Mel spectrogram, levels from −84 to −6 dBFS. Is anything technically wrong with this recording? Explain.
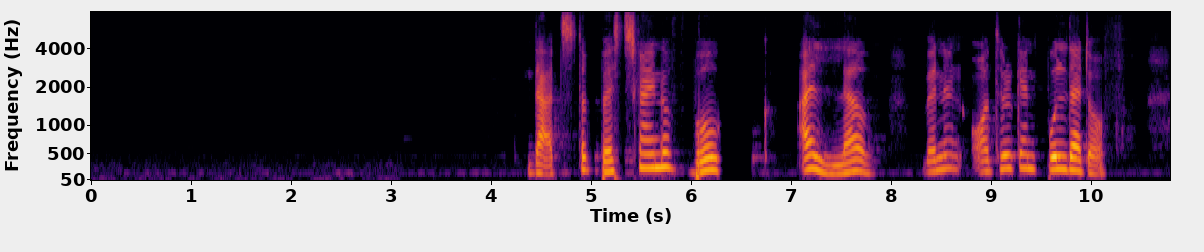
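Yes. The speech, band-limited to nothing above 8 kHz as G.722 call audio would be, has three playback faults.

From 4.54 to 6.26 s there are repeated stalls (stutter): about thirty brief hold-ups, the longest 74 ms, as the jitter buffer kept emptying and the receiver extended the last sound. Roughly a quarter of that span is filler, so the speech drags and stutters without losing content.

From 6.28 to 6.63 s comes a call audio freeze: the sound is held, then fades to silence for about 280 ms before resuming where it stopped. The likely cause is late packets draining the buffer.

From 7.55 to 9.15 s a jitter buffer slow-down repeats pitch periods to rebuild reserve, adding 133 ms. Speech runs at 92% speed with unchanged pitch and drawn-out sounds.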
